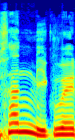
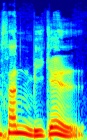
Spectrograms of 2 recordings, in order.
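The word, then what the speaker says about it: San Miguel: 필리핀에서 만들어지는 맥주 고요 이게 사실 산미구엘 이라고 저희가 얘기를 하고 있는데 원래 이제 스페인어 발음 으로 발음은 하자면 은 산미겔 일이 왔다구요 미국에서 아니라 301 미겔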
